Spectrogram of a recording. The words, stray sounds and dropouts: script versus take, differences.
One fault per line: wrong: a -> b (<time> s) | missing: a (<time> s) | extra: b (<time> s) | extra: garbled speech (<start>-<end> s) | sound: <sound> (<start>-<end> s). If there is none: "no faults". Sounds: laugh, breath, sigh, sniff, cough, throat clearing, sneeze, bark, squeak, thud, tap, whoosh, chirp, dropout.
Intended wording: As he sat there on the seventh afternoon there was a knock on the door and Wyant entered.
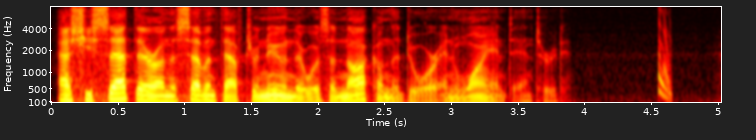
wrong: he -> she (0.2 s)
sound: chirp (4.6-4.7 s)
